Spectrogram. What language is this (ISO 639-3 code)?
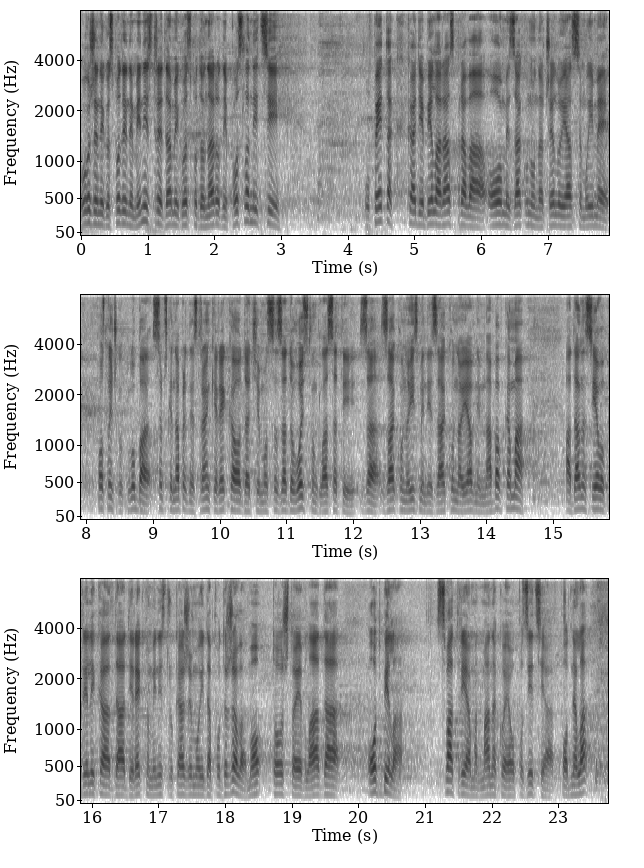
srp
